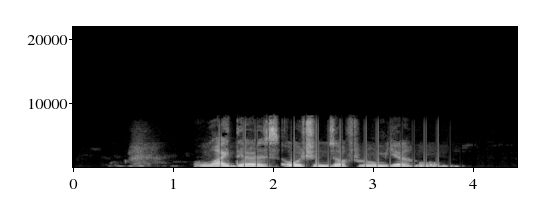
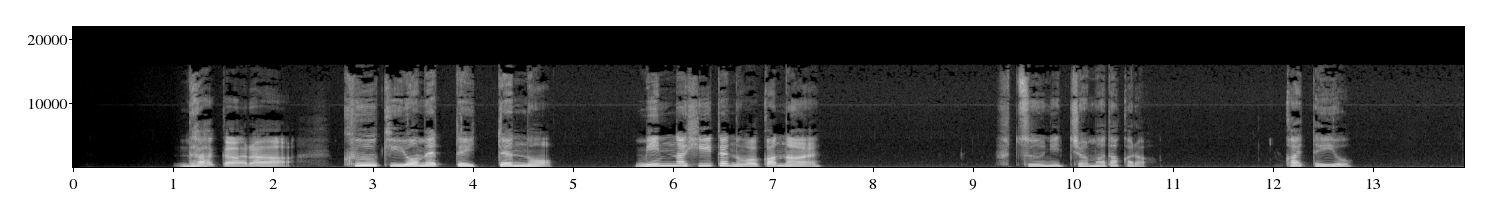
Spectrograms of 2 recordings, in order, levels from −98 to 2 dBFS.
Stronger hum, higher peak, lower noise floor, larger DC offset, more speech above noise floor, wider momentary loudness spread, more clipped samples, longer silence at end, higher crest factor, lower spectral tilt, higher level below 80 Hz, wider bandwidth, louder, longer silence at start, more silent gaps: neither; second, -10 dBFS vs -6 dBFS; second, -67 dBFS vs -84 dBFS; neither; second, 42 dB vs 62 dB; about the same, 13 LU vs 12 LU; neither; second, 0.6 s vs 1.15 s; about the same, 18 dB vs 18 dB; about the same, -5.5 dB/octave vs -5 dB/octave; first, -56 dBFS vs -64 dBFS; second, 8.2 kHz vs 16 kHz; second, -25 LUFS vs -22 LUFS; second, 0.6 s vs 1.05 s; neither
